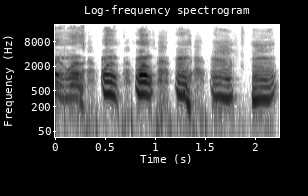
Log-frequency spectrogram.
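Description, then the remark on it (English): A person imitates a dog's barking with six short voiced barks in a steady rhythm, each one swooping up in pitch and then dropping back down. “Usually there's a there's a rise and a fall to barking.”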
